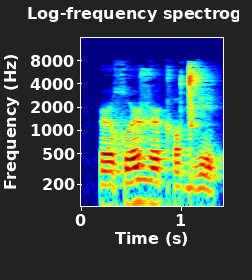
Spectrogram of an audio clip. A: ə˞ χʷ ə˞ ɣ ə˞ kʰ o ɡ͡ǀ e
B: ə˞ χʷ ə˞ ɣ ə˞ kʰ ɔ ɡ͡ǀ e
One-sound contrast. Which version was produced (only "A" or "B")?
B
